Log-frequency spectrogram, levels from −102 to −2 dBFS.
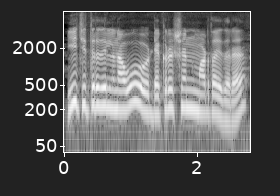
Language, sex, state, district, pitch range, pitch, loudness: Kannada, male, Karnataka, Koppal, 190-235 Hz, 215 Hz, -13 LUFS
